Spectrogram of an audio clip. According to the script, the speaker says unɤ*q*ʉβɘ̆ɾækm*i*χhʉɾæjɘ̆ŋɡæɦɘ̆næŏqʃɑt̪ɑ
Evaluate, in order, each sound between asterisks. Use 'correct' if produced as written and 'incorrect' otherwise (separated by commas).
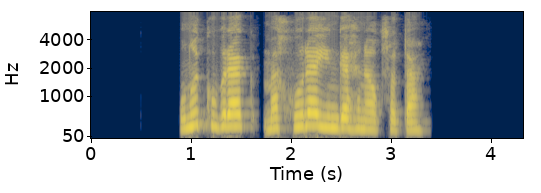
incorrect, incorrect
